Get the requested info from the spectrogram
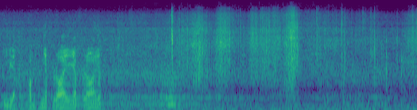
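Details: Asian honey bees, the Thai cavity bee, swarming and entering a new hive box in Thailand: a man talks briefly at first, then a level low hum of the massed bees carries on alone with faint clicks.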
